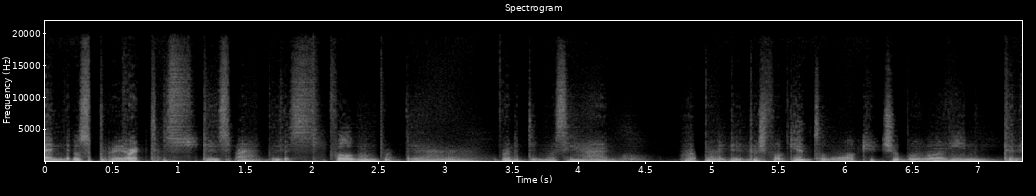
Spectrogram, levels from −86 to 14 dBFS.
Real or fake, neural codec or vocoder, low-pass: fake; codec, 44.1 kHz, 0.9 kbps, DAC; 19.8 kHz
